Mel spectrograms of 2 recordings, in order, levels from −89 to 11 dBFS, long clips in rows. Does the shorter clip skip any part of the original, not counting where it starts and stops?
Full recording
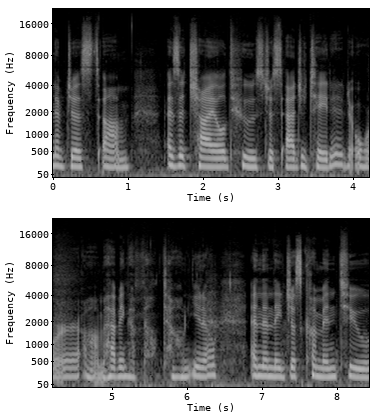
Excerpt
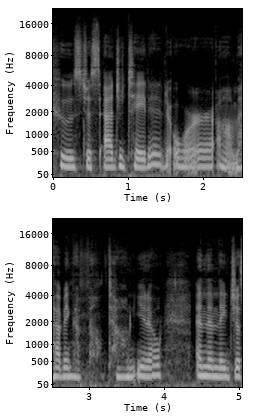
no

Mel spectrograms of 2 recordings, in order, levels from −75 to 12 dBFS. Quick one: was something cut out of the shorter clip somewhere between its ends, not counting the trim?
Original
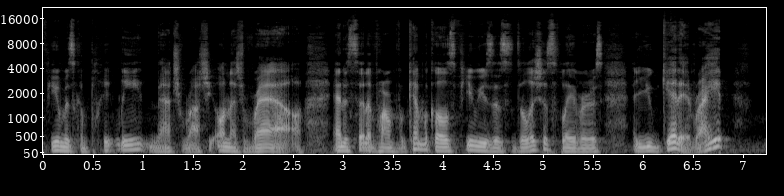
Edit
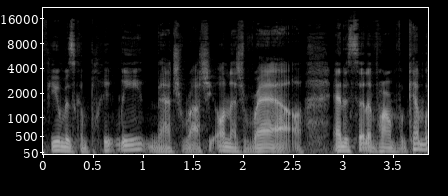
no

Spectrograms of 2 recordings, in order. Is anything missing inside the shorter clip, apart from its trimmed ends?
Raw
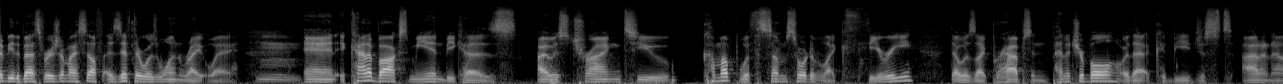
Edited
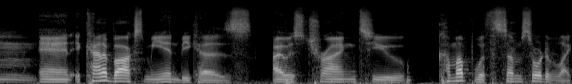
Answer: no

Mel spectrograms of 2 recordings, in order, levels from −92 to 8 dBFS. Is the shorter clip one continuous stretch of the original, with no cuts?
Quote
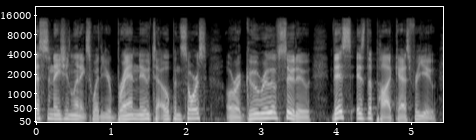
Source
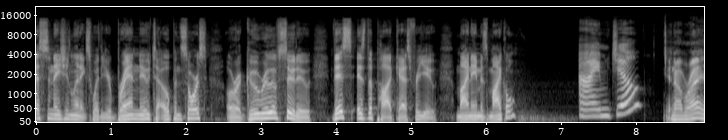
yes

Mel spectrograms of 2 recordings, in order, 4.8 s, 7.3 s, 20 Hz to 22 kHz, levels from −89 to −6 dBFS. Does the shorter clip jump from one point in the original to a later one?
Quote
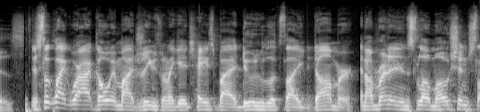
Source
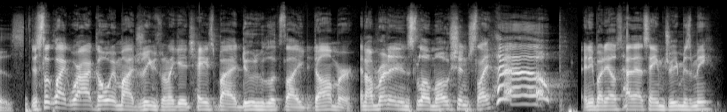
no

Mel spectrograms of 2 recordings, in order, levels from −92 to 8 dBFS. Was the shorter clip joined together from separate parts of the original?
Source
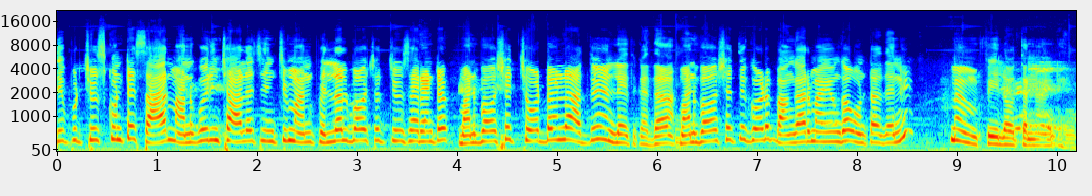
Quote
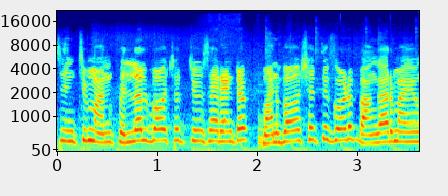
yes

